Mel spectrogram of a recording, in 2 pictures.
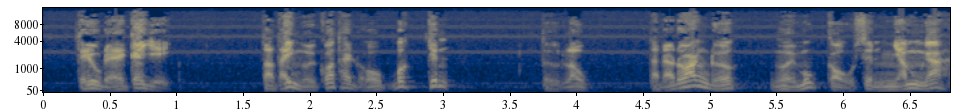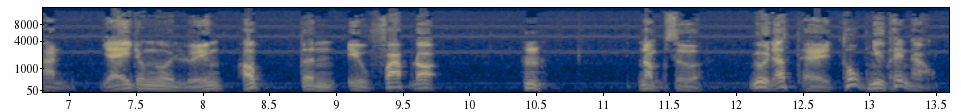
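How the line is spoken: Cold. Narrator (Vietnamese): Hoàng Chung Công lạnh lùng nói

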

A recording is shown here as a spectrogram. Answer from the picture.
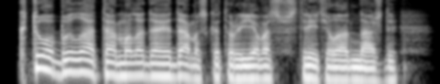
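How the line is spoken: Plain question. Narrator (Russian): спросила Лиззи

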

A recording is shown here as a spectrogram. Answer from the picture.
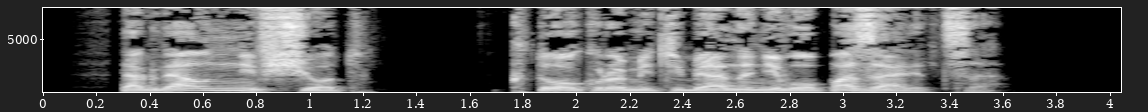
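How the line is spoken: Snorting. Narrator (Russian): Простен хмыкнул

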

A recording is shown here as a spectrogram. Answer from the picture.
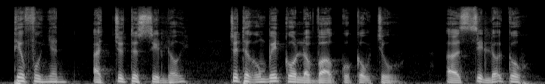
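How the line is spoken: Frightened mumbling. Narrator (Vietnamese): hai người gia nhân sợ hãi chân tay run rẩy, lý nhí nói

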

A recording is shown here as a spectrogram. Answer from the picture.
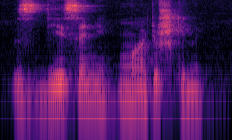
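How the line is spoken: Barely audible question. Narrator (Russian): Чуть слышно шевеля губами, спрашивает он

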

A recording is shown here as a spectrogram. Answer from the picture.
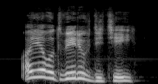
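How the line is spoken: Gloomy grunt, young man. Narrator (Russian): угрюмо хмыкнул молодой наемник

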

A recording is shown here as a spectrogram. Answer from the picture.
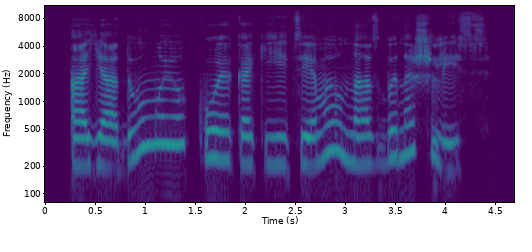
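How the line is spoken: Purring, catlike voice. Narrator (Russian): тот же кошачий, мурлыкающий голос

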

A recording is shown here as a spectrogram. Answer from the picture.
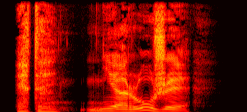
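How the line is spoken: Whisper, breaking voice. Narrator (Russian): прошептал срывающимся голосом

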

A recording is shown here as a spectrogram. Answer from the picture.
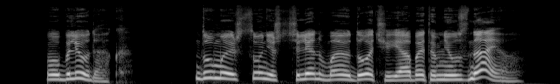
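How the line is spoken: Sober, growling. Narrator (Russian): Прорычал Фрэнк, вполне протрезвевший

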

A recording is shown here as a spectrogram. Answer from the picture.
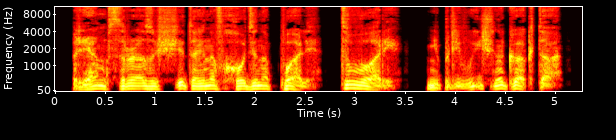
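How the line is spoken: Grumbling. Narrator (Russian): проворчал Олег

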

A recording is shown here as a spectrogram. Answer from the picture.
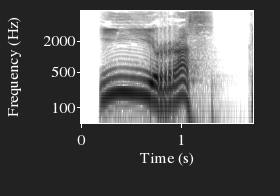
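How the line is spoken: Shouting. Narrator (Russian): кричал Никита

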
